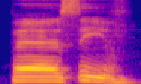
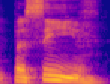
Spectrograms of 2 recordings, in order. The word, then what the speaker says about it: perceive: Instead of pronouncing this ER as and say perceive, no, you reduce it. Instead, you pronounce it as a schwa because this R controlled vowel is now found in a syllable that is not stressed.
